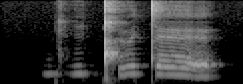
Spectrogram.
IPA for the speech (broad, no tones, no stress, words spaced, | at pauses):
ɡʱiǃʼʏ tɛ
